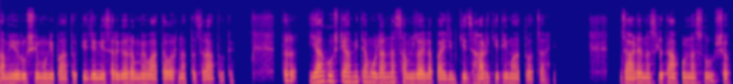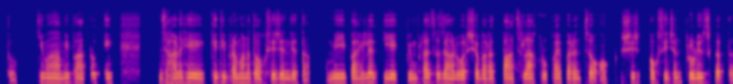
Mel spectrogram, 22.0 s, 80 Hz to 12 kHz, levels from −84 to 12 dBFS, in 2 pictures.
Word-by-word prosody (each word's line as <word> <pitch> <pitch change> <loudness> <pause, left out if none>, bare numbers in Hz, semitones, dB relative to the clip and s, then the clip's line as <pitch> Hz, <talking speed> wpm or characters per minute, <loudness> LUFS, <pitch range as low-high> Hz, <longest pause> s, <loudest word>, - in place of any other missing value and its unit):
आम्ही 130 0 +2
ऋषीमुनी 130 0 +1
पाहतो, 125 +1 -2
की 125 - 0
जे 130 +1 +4
निसर्गरम्य 130 0 +2
वातावरणातच 125 0 -1
राहतात 125 0 -2
आहे. - - -14 0.8
तर - - +4 0.3
या 155 +2 +7
गोष्टी 165 -1 0
आम्ही 155 0 +1
त्या 155 - +1
मुलांना 145 0 +1
समजायला 130 -2 +2
पाहिजे, 120 -1 0
की 135 - +1
झाड 130 +1 0
किती 140 0 -2
महत्त्वाचं 125 -1 -4
आहे. - - -15 1.0
झाडं 125 +3 +3
नसलं 135 0 -1
तर 140 - +1
आपण 135 +1 +1
नसू 140 0 -3
शकतो 135 -1 -5 0.3
किंवा 135 -1 +1
आम्ही 130 +2 -1
पाहतो, 125 0 -1
की 135 0 -5 0.7
झाड 130 +1 -1
हे 135 -1 +4
किती 140 +1 0
प्रमाणात 135 -1 +1
ऑक्सिजन 125 0 +2
देतं. 120 0 -2 0.3
मी 130 0 +2
पाहिलं, 130 +3 +3
की 130 -2 0
एक 125 - +2
पिंपळाचं 135 +2 0
झाड 125 -2 +2
वर्षभरात 125 0 +2
5 125 0 +2
लाख 130 0 +2
रुपये 130 +1 -1
पर्यंतचं 125 -1 0
ऑक्सी 135 - -5 0.3
ऑक्सिजन 130 +2 -2
प्रोड्यूस 135 0 +4
करतं. - - -1
130 Hz, 145 wpm, -24 LUFS, 125-135 Hz, 1.0 s, या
